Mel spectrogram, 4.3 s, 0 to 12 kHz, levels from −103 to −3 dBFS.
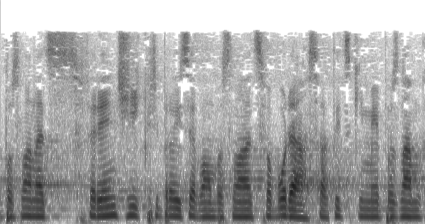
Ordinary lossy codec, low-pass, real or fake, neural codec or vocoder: MP3, 32 kbps; 7.2 kHz; real; none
